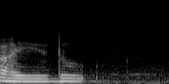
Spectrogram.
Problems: none marked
